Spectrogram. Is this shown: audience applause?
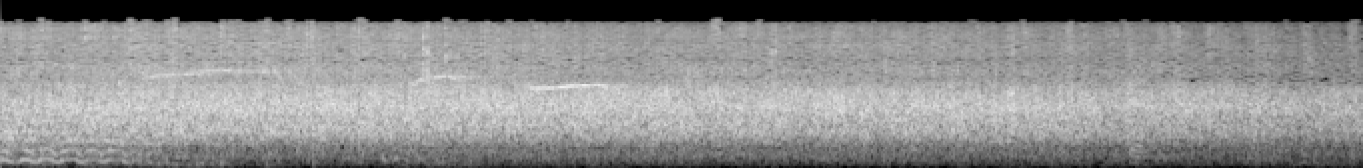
yes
